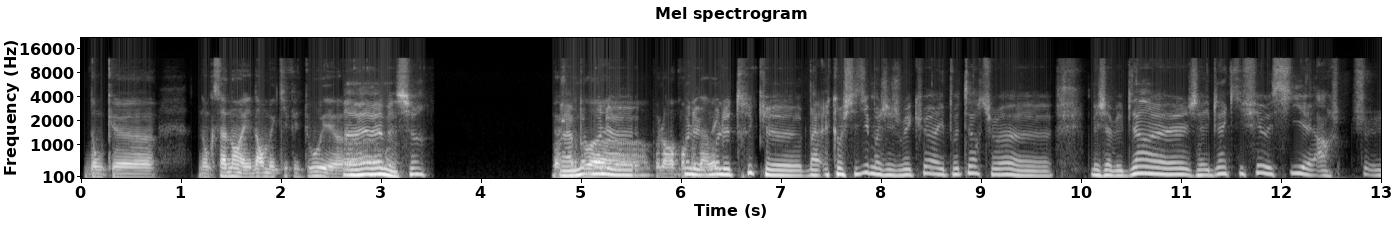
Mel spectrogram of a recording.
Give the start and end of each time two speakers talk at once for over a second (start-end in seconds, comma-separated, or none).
4.8-6.5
